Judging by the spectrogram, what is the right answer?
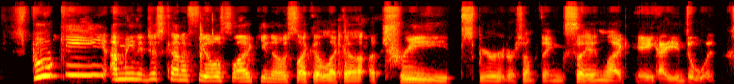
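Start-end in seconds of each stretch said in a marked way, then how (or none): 6.3-7.1 fake Italian-accented voice. Voicing a spooky tree spirit saying hello: put-on italian accent. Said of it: "I don't know why they suddenly got Italian".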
